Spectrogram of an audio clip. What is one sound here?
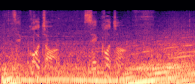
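A man talks inside a moving car.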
